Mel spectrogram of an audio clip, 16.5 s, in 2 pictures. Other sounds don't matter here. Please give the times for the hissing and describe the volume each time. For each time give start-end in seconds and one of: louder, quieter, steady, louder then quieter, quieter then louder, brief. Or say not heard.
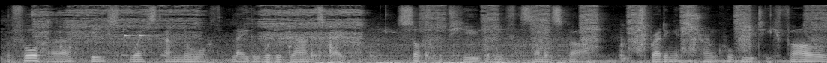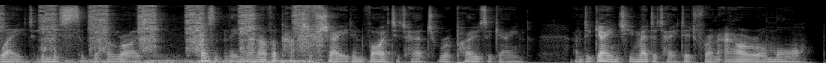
0.0-11.5 steady.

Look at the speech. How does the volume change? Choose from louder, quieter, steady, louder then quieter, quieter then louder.
steady.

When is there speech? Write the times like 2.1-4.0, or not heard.
0.0-16.4.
